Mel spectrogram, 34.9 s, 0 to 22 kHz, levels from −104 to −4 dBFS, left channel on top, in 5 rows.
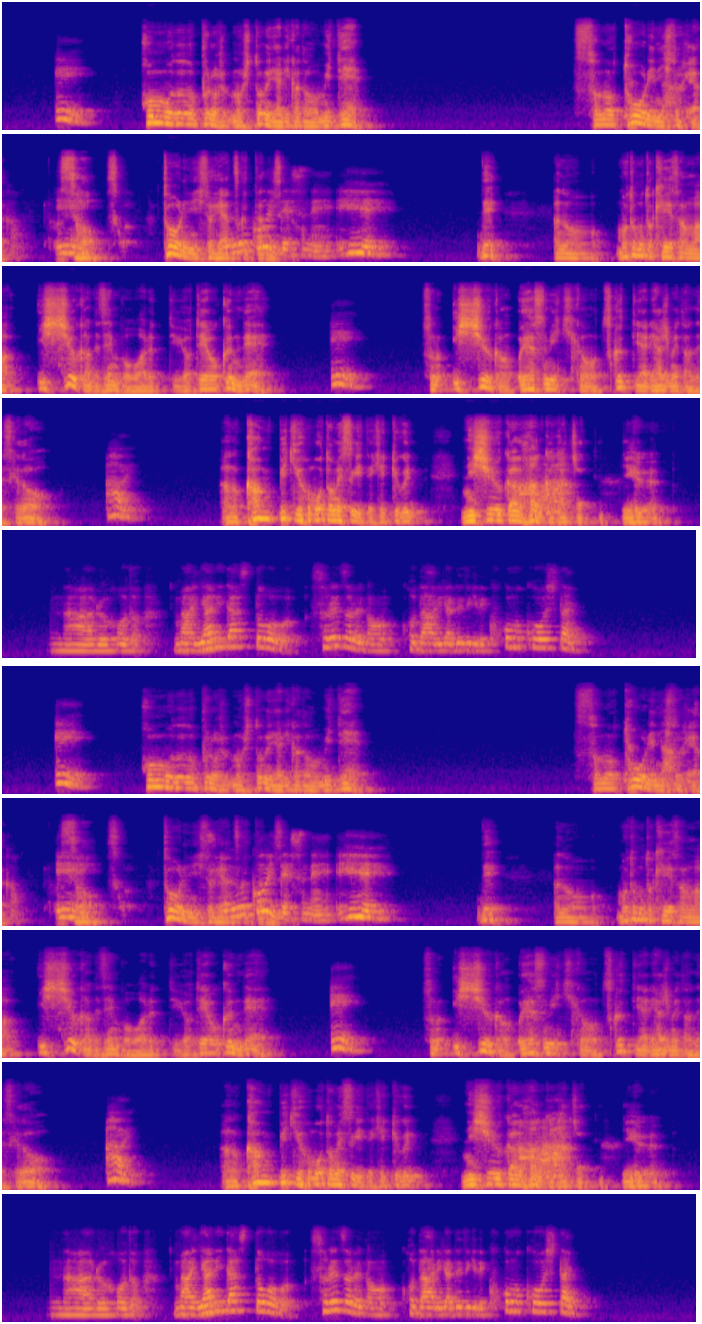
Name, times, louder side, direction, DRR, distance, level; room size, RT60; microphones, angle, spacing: voice 1, 0.5-0.8 6.2-6.3 6.6-6.8 7.5-7.9 9.2-10.9 17.2-17.5 22.0-22.3 26.1-26.6 28.4-33.7, right 2 dB, 55° right, 0.6 m, -34 dB
voice 2, 1.4-3.6 5.7-7.0 7.6-7.9 8.2-8.3 8.6-9.7 11.7-11.9 12.5-14.0 14.3-16.6 18.2-21.4 23.1-25.1 25.5-26.8 27.1-27.5, left 3 dB, 35° left, 0.3 m, -31 dB
4.3 x 2.2 x 3.4 m
head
